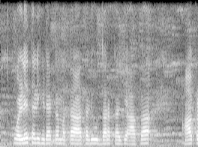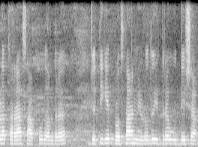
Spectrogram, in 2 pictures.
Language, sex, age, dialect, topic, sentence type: Kannada, female, 25-30, Dharwad Kannada, agriculture, statement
